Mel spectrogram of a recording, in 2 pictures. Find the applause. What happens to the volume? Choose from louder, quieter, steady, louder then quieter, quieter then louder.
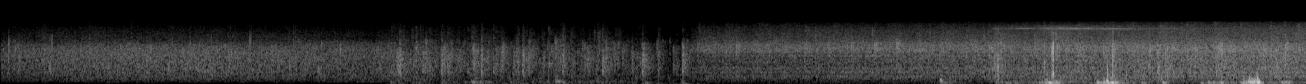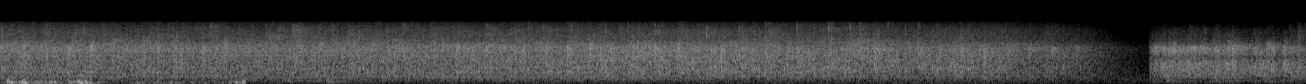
louder.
